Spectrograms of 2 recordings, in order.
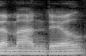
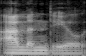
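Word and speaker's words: Amandil: going to bother with a man deal i don't think he'll be in the show or ammon deal is how i should pronounce it but i get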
